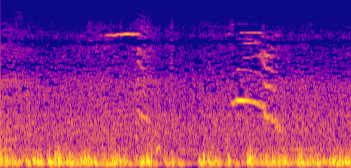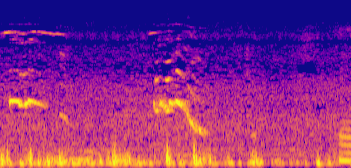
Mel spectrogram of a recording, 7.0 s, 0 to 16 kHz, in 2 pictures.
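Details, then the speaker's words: Dog recovering from distemper, with leg twitching and pain on touch as side effects, whimpering in shallow, irritable sleep around 2 a.m.: short high whimpers and cries over restless breathing and room noise. "Kasi pag agag mababaw pa yung tulog niya yan ganyan siya. Umiiyak siya pag mababaw pa yung tulog niya."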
